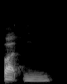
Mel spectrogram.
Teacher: it represents a syllabic consonant. So like the N in the English word button, where it's actually just I'm just pronouncing it sound all by itself.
